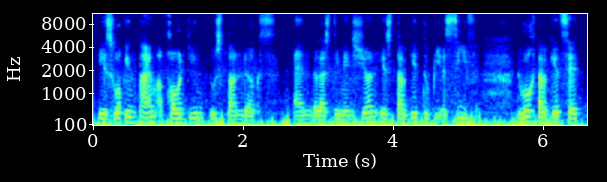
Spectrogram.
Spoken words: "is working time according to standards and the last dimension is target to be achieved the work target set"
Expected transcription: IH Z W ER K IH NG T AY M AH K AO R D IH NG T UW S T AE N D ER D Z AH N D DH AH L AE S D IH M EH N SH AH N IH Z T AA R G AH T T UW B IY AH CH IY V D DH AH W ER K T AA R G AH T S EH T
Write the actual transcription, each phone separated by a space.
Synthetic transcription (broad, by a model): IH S W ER K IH NG T AY M AH K AO R D IH NG T UW S T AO N D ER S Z AH N D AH L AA S D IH M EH N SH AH N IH S T AA R G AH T T UW B IY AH S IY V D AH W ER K T AA R G AH T S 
